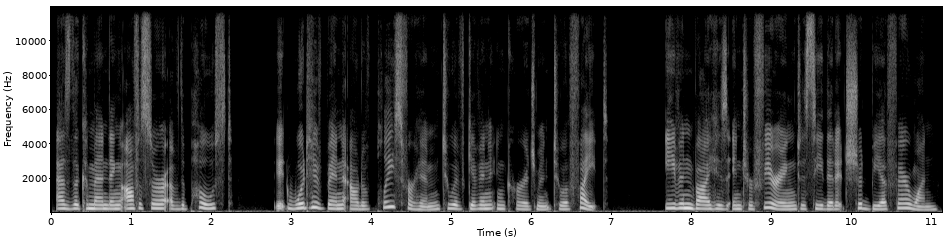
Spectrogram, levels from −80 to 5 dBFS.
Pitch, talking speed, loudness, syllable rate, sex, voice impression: 220 Hz, 190 wpm, -18 LUFS, 5.2 syllables/s, female, feminine, adult-like, slightly relaxed, slightly bright, soft, clear, fluent, friendly, elegant, lively, slightly intense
